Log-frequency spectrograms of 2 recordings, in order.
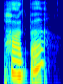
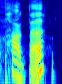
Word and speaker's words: Pogba: Score with Pogba, I believe is how you pronounce his name. – Oh, that's his name? Okay, yes, I thought it stood for something. – It's Paul Pogba.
